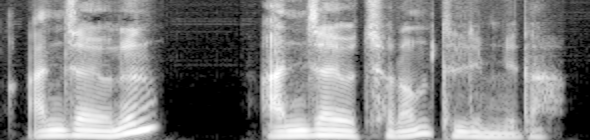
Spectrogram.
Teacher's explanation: 니은지읒 겹받침에서는 지읒이 다음 음절로 이어져요.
